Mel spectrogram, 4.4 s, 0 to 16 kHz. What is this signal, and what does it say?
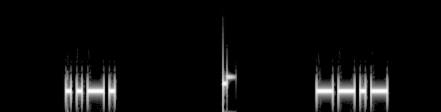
Morse code, heard as a keyed tone, about 22 wpm, 700 Hz. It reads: F Q
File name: Single-Letter-Number-22wpm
